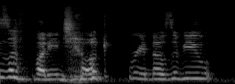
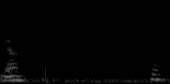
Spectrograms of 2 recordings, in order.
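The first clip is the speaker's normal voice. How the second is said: normal talking voice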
